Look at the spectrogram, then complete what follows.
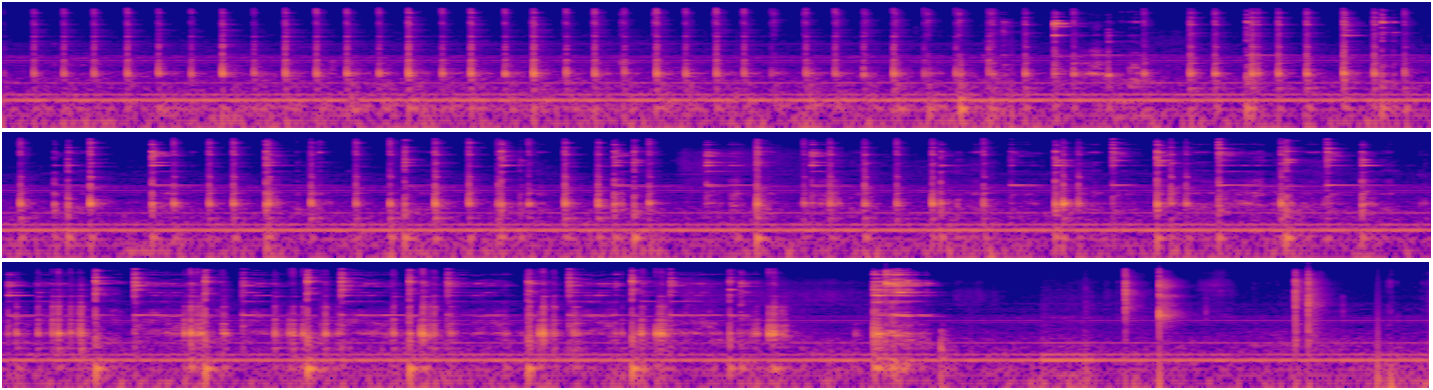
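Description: A metal teaspoon stirring a drink in a ceramic cup, clinking rapidly and unevenly against the inside of the cup, with one louder ringing clink near the end. Then a couple of sharp finger snaps.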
